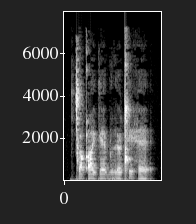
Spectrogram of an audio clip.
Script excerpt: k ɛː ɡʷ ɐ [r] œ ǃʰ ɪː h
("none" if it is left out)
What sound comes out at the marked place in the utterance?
r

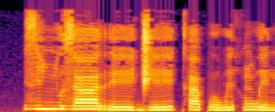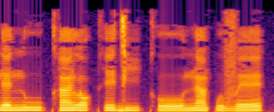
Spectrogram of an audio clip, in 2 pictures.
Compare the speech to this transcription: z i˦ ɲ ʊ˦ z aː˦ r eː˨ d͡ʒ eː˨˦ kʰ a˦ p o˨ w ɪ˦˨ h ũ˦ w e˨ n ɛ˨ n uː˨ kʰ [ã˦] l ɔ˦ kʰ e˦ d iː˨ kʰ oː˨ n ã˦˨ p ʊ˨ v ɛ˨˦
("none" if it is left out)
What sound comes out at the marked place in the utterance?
ã˦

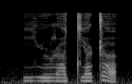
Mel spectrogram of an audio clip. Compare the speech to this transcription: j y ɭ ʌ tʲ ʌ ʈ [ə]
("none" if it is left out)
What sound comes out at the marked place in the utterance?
ʌ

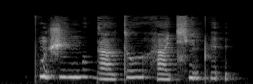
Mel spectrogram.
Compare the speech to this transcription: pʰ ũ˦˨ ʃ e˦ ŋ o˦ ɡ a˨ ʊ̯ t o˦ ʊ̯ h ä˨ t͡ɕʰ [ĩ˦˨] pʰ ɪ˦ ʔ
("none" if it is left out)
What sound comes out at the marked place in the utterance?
ĩ˦˨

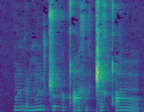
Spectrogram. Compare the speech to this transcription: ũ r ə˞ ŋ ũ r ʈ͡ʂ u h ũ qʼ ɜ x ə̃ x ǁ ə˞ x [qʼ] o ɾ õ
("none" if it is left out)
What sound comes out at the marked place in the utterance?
qʼ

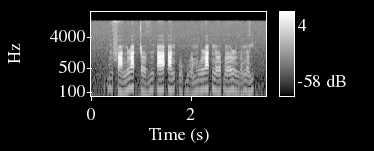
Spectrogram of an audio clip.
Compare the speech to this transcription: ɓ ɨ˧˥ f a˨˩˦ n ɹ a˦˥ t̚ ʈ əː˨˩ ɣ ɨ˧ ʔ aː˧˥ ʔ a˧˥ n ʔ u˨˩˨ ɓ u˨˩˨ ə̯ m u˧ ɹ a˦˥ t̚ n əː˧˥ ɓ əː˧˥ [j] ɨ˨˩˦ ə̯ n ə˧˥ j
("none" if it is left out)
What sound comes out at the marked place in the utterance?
ɹ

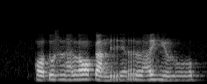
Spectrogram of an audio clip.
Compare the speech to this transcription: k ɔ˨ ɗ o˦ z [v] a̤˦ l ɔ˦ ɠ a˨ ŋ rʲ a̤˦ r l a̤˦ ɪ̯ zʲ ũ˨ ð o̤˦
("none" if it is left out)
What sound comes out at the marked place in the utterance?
ð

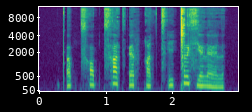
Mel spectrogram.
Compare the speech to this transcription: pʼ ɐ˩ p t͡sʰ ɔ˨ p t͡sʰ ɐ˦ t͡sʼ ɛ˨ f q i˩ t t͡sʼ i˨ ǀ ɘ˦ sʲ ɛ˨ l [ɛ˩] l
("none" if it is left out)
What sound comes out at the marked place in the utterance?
ɛ˩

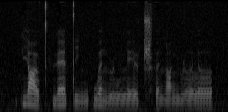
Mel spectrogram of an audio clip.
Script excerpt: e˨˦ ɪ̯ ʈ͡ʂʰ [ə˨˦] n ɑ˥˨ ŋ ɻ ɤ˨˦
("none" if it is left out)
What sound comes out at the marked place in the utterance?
ə˨˩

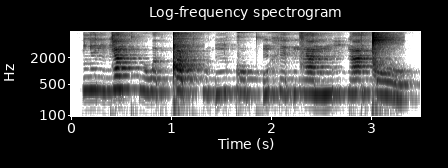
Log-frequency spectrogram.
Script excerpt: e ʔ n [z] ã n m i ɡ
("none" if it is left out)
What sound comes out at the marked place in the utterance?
z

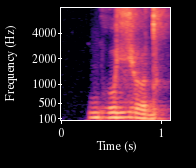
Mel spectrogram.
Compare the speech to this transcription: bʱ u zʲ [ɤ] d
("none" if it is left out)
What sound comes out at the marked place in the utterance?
ɤ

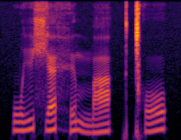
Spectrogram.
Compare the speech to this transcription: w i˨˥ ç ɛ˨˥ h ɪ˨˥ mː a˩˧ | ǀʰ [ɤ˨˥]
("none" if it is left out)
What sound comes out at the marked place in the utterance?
o˨˥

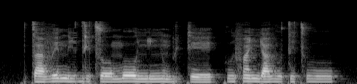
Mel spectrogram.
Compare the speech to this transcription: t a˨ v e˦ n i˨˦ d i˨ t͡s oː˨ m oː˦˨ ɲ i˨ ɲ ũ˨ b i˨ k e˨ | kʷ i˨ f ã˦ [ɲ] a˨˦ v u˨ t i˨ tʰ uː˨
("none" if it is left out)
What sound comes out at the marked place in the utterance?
ɲ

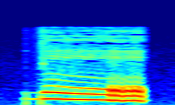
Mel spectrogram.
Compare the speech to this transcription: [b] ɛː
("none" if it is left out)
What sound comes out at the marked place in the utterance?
b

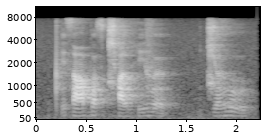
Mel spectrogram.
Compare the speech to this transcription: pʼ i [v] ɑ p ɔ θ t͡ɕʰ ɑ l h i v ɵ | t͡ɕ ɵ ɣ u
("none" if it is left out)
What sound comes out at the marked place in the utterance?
θ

